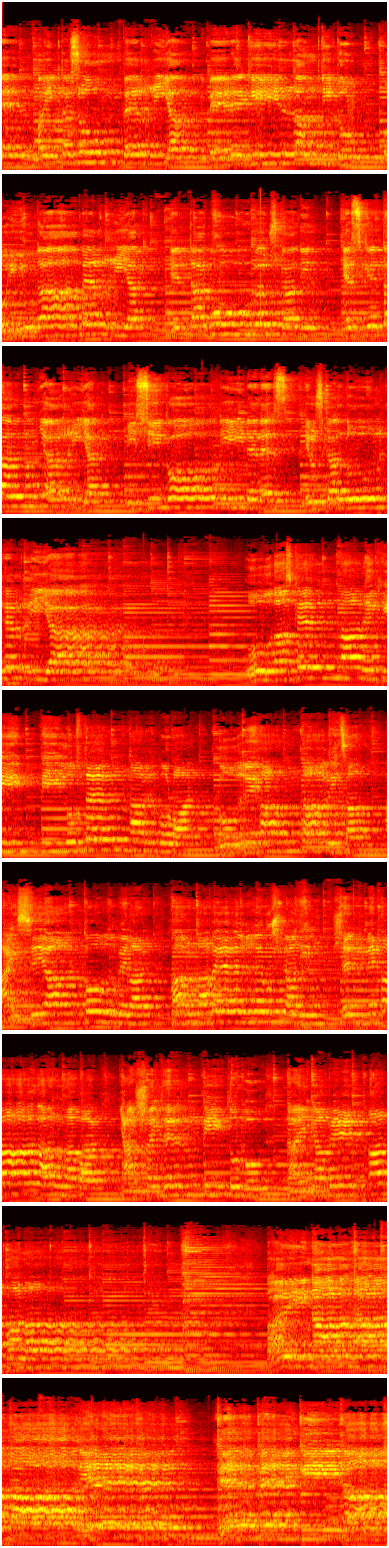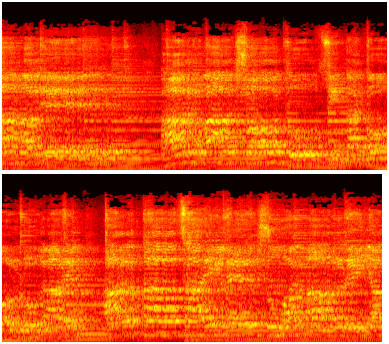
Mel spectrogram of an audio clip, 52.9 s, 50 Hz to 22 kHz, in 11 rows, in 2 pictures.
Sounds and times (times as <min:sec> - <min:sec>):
Male singing: 0:00.0 - 0:16.3, 0:17.4 - 0:35.6, 0:37.0 - 0:52.8
Music: 0:00.0 - 0:52.8.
